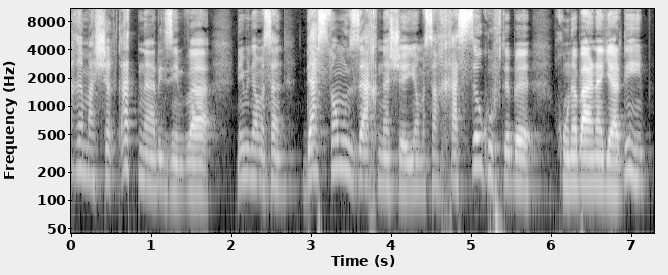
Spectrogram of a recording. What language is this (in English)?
Persian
